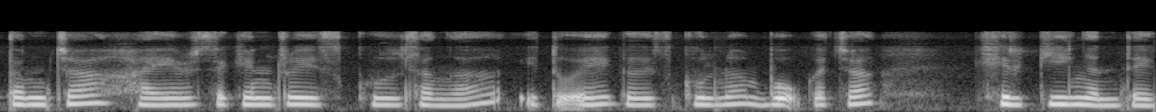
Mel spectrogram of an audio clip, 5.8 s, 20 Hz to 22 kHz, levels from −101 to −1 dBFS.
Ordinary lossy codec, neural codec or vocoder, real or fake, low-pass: none; none; real; none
